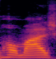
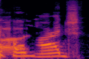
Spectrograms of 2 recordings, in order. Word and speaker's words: homage: We did do some homage covers which people were into. That's Did you say homage? Homage. Homage. I thought you said the H. Don't pronounce the H on that one.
